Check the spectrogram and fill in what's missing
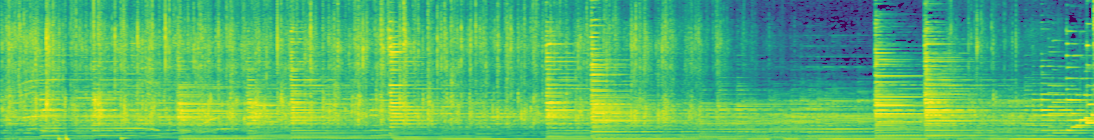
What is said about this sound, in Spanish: Yo quiero que con fuerte aplauso de gratitud al Señor recibamos al evangelista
